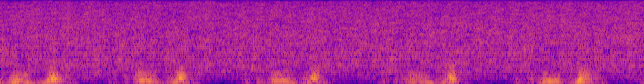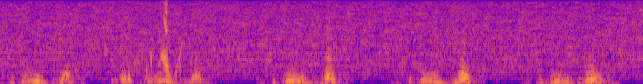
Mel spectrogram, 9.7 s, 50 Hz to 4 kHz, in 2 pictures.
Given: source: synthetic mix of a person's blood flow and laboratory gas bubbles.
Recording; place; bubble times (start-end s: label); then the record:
Doppler ultrasound of blood flow; precordium
5.64-6.23 s: bubbles
From the record:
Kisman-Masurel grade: 112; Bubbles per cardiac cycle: 1 to 2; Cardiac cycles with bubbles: 1 to 10%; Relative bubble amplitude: moderate (0.250 to 0.450); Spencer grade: 1 (occasional bubble signal discernible with the cardiac motion signal, with majority of cardiac periods free of bubbles); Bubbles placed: only in the low amplitude regions of the cardiac cycle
